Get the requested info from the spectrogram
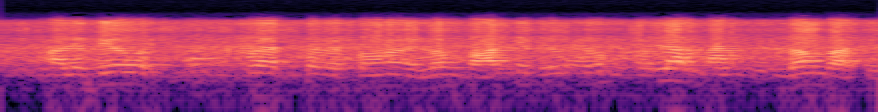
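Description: Speech only: a higher-pitched voice, not the narrator's, talks continuously, with no English words picked up.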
